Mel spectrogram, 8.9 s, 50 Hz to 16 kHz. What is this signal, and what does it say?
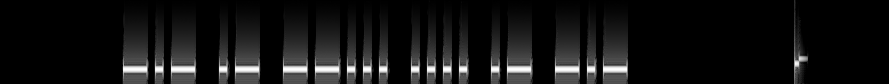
Morse code, heard as a keyed tone, about 15 wpm, 700 Hz. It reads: KA7HAK
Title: USA Call Signs - 6 Characters - 2x Character Spacing - 15wpm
